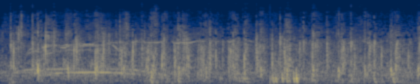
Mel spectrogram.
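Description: An audience bursts into sustained applause, dense overlapping clapping with a few cheers and whistles rising above it, filling a large room for several seconds.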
